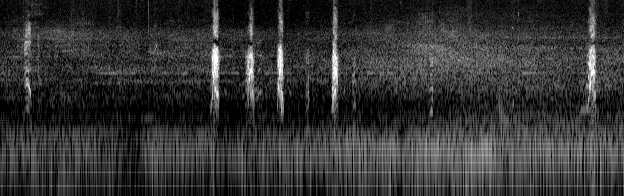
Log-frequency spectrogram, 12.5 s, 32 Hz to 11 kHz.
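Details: Quita von Nummer Eins, a female German Shepherd puppy about 6.5 months old, during bitework foundation training. Sharp, loud barks, six in all: one early, a quick run of four in the middle, one near the end, over a low steady rumble.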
